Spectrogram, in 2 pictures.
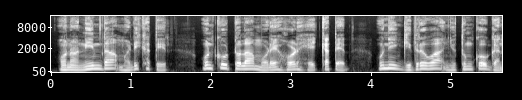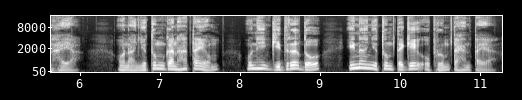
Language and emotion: Santali, neutral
